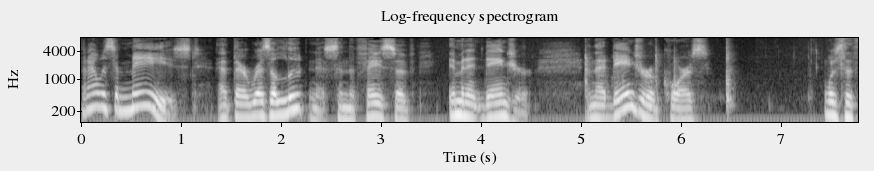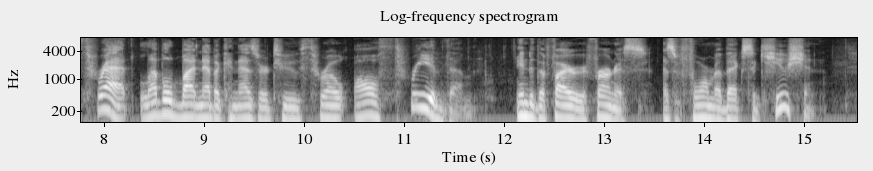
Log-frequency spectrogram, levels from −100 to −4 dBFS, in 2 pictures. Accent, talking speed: American, 150 wpm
